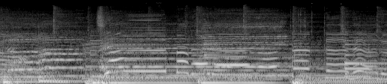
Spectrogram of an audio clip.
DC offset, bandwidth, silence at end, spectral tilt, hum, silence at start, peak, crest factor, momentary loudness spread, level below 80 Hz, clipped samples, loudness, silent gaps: under 0.1%; 15.5 kHz; 0 s; -6.5 dB/octave; none; 0 s; 0 dBFS; 14 dB; 4 LU; -20 dBFS; under 0.1%; -15 LUFS; none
